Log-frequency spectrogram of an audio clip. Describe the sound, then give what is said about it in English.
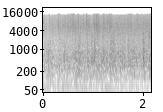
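Hail falls during a tornado-bearing storm, a dense, continuous pattering hiss of many small impacts with no pauses, fairly quiet and even in level. “It's hail, frozen rain that can get as big as a baseball.”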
